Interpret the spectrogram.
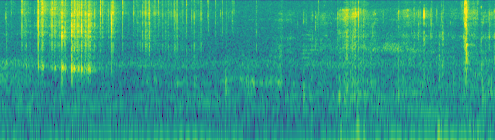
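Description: Close-up biting and chewing of a crisp-crusted, berry-filled fried pie: sharp crunches of the crust in the first second, quieter chewing, then more crackling crunches near the end.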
